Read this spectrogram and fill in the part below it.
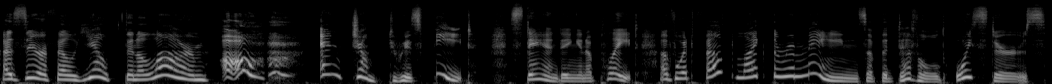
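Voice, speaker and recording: A woman narrates a story with animated, expressive intonation. She takes her time over each phrase. The sound is dry and close, as in an audiobook. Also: fairly high pitch, unhurried, dry recording. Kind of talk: expressive scripted fiction narration.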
